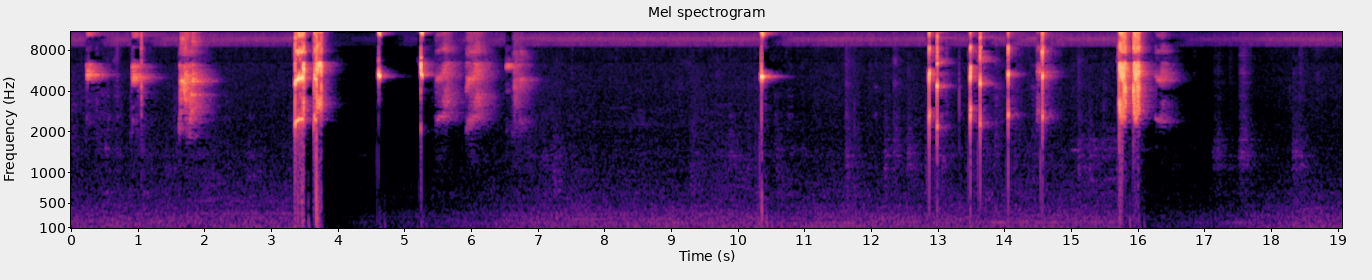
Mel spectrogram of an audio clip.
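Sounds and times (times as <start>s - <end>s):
bird shrill chirps: 3.4s - 3.9s, 15.7s - 16.6s.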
